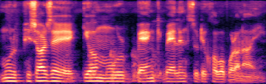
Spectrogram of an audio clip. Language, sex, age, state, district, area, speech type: Assamese, female, 30-45, Assam, Kamrup Metropolitan, urban, read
